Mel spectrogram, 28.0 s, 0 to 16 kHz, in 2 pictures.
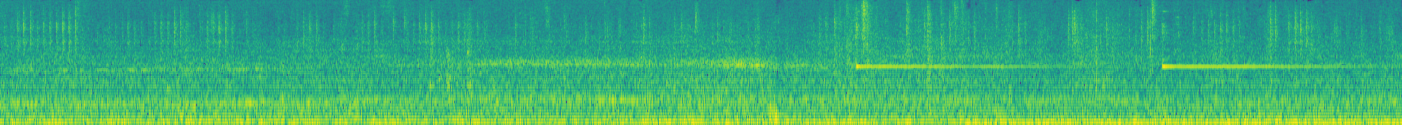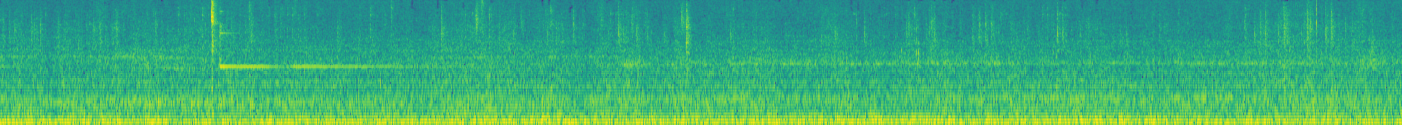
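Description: Steady low rumble and running noise inside a Virgin Trains Class 390 Pendolino electric train carriage travelling at speed. The low drone grows a little louder about ten seconds in, and a thin high whine comes and goes through the middle.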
